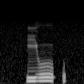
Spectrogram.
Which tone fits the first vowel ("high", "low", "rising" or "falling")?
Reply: falling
